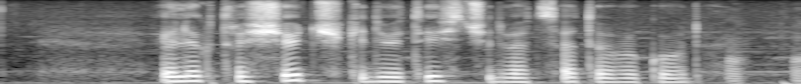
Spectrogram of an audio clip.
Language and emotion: Russian, neutral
